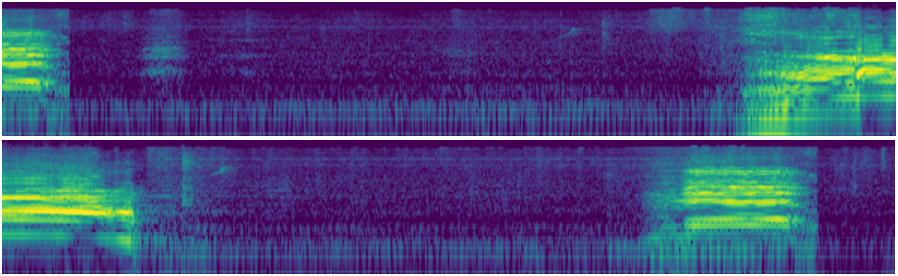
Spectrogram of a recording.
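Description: A cow gives two long, low moos, rich and droning, the second shorter than the first.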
